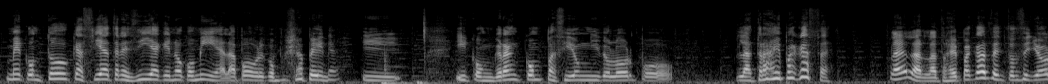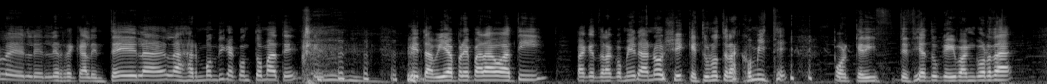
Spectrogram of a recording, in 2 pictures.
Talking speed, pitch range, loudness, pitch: 205 wpm, 180-215 Hz, -22 LUFS, 200 Hz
